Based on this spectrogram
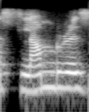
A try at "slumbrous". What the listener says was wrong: Yeah, we have to be careful on these things like slumbrous because it's only two beats, not slumberous, but slumbrous.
